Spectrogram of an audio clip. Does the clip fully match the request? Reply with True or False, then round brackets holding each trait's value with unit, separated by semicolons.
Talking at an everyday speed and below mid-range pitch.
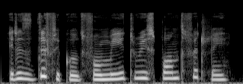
False (195 wpm; 250 Hz)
